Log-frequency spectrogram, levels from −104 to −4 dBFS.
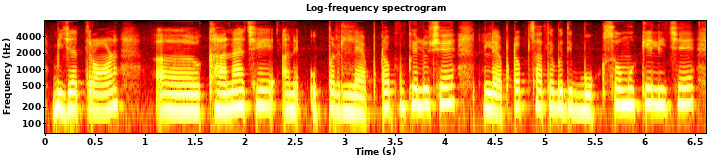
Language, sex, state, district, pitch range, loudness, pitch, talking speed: Gujarati, female, Gujarat, Valsad, 180-215 Hz, -13 LUFS, 195 Hz, 145 wpm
